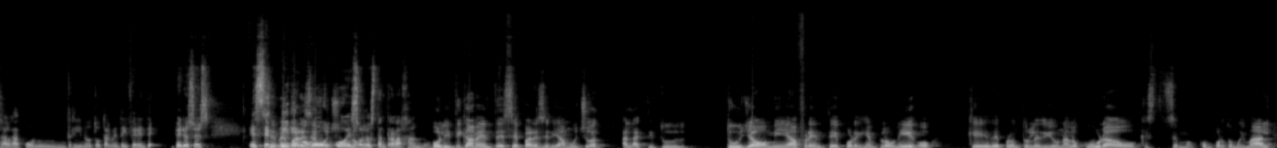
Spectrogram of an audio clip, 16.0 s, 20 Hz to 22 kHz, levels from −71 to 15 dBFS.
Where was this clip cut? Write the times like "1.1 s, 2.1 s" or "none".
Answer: none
